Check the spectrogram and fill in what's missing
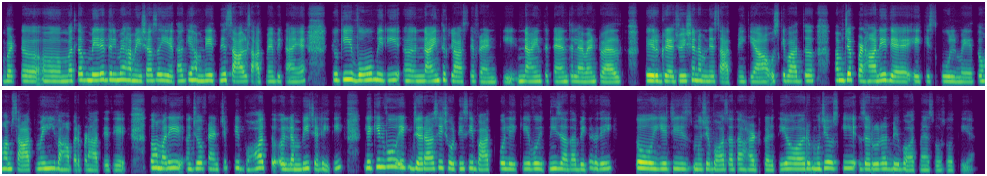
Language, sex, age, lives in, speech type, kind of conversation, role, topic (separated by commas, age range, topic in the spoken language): Hindi, female, 30-34, India, conversation, advice, user, करीबी दोस्त से बड़ी बहस के बाद रिश्ते को कैसे ठीक किया जाए?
